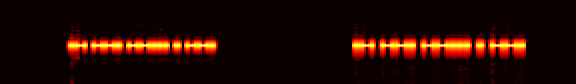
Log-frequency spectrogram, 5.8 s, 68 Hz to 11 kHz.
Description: Morse code, heard as a keyed tone, about 46 wpm, 700 Hz. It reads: AG7EG AG7EG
